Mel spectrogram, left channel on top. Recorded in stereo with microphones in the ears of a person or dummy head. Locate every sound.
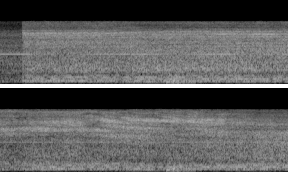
1.7 s crumpling: 5° right (ahead or behind), 5.5 m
